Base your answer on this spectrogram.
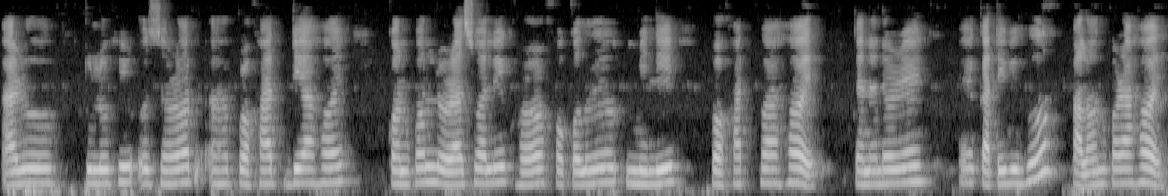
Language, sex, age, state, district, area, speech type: Assamese, female, 30-45, Assam, Jorhat, urban, spontaneous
